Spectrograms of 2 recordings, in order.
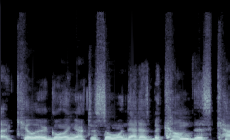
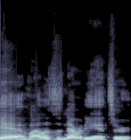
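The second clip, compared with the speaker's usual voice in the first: put-on carefree, breezy, cheerful delivery; 3 semitones higher than usual. Retelling a line Aang says, in a happy-go-lucky Aang voice. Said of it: "like this happy-go-lucky voice".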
